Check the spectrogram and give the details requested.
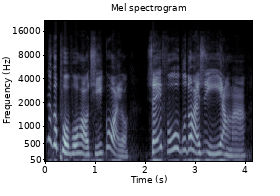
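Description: A woman's voice: on the high side, big pitch swings, normal speed, smooth, no room sound, studio quality. A woman playing an eager, chatty young detective's sidekick in a children's audio drama, in a childlike manner. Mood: complaining.

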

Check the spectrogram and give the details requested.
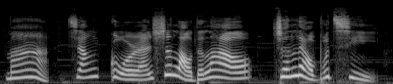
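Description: A woman plays a caring lady full of admiration in a children's radio play. Her voice sits a little high. It is recorded dry, with faint music. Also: lively intonation, unhurried, a bit bright, no room sound. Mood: caring, admiring. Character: caring mother and gushing elderly woman friend. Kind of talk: children's educational radio drama acting.

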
